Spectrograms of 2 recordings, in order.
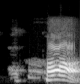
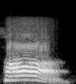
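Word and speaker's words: faux: X केवल पूरे English में एक ही जगह साइलेंट रहता है, एक्स, फॉ, एक्स नहीं बोलेंगे, फॉ। आगे यहाँ जेड केवल 2 जगह साइलेंट रहेगा, वो भी फ्रेंच वर्ड में। इसको लेज फेयर, यहाँ पर रेंडवस, क्लियर, रेंडवस क्लियर।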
